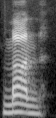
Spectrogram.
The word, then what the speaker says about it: Mann: yeah, in German, man is pronounced Mann.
